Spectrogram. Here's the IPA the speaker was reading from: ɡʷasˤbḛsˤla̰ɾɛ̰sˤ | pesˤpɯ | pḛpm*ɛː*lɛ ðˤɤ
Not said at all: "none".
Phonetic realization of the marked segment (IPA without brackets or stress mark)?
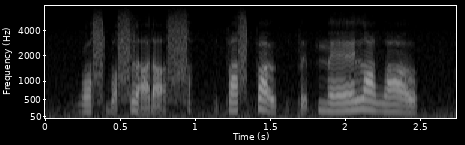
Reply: ɛː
